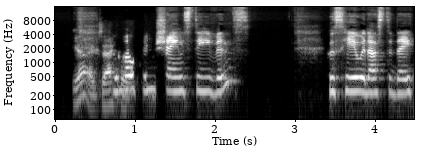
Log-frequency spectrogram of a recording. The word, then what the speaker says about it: Shayn Staven: Welcome, Shayn Stavens, who's here with us today to share some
